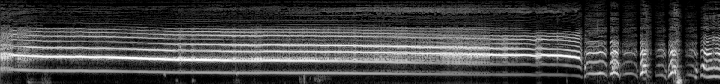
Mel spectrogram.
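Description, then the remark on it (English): A loud scream held unbroken for nearly eight seconds, its pitch sagging slowly, before it breaks into a few shaky, gasping cries at the end. “That is a long scream.”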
